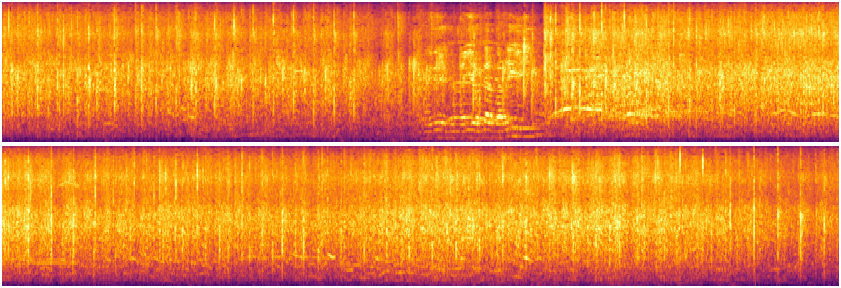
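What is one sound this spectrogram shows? A crowd applauds steadily in a large echoing hall.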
